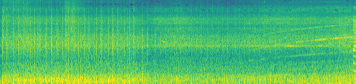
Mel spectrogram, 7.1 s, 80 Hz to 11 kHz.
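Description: Rapid machine-gun fire with a roaring aircraft engine from a gunship in the game Mass Effect 3, a dense continuous rattle and drone throughout.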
